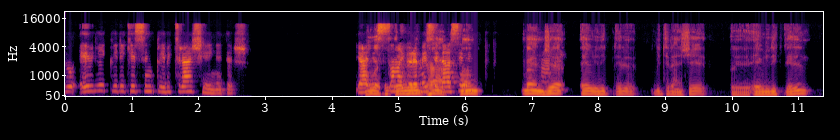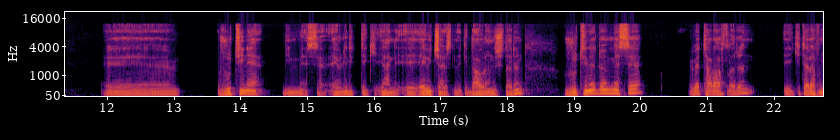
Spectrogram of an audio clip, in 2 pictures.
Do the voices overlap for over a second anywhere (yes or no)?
yes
